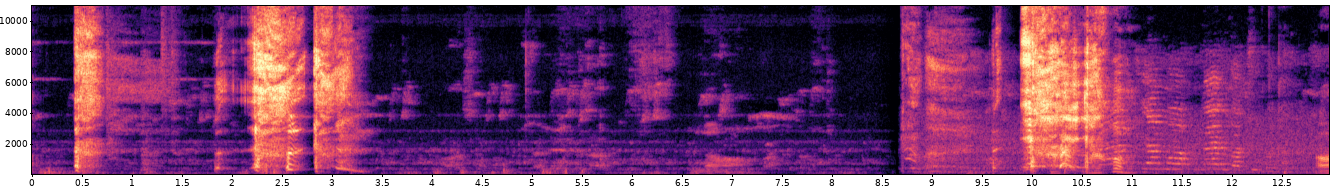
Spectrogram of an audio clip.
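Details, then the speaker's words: Adult man with very severe lingering cough after a cold and fever, unrelieved by medicine and home remedies: repeated harsh cough bursts in clusters: persistent cough. "अगर कोई नुस्खा आप लोग जानते हैं खांसी का तो मुझे जरूर कमेंट में लिखें ताकि आपके बताए हुए पर अगर मैं उसे करूं तो मैं ठीक हो जाऊं जल्द से जल्द और अपने जगह पर जा सकूं बहुत जबरदस्त खासी है"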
